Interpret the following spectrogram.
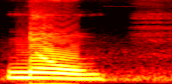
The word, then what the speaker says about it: gnome: underground so it is gnome g is silent complete exercise a in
